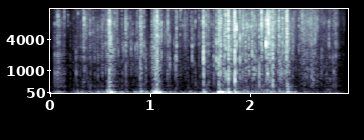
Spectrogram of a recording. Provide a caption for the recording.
Multiple cracks 5
Some gruesome squelches, heavy impacts and random bits of foley that have been lying around.
foley, vegtables, blood, splat, gore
